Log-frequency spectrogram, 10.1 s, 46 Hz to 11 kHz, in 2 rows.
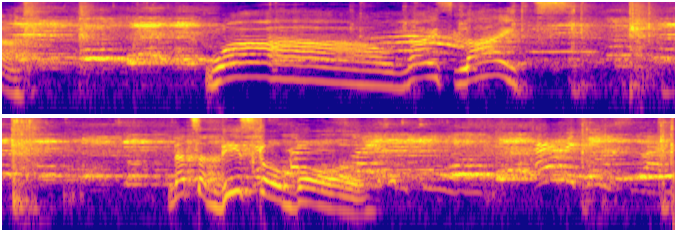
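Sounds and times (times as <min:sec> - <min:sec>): toy electronic music: 0:00.0 - 0:01.6, 0:03.9 - 0:10.0
toy tapping on wooden floor: 0:03.8 - 0:05.6.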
